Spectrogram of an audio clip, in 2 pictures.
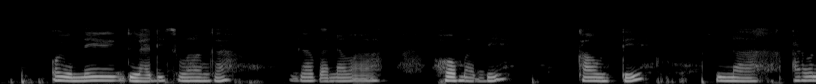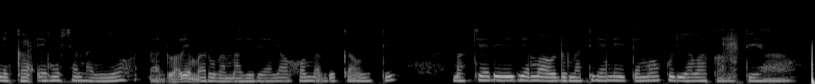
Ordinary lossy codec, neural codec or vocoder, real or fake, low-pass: none; codec, 16 kHz, 4 kbps, X-Codec, HuBERT features, trained on balanced general audio; fake; 5.4 kHz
